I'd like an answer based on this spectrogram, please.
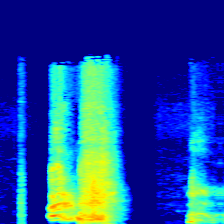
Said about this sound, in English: I might sneeze because apparently I'm having a sneezing fit, but you can keep talking.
